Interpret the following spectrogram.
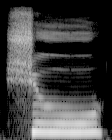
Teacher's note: A high flat first tone. Hold it like you're singing a note.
